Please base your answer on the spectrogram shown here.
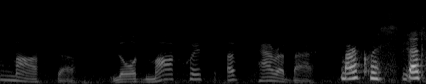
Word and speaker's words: Marquis: Marquis. This That's how you was a pronounce fancy Marquis, name or that that Puss word.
